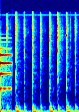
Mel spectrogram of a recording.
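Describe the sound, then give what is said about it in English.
Computer keys are tapped in a quick, fairly steady rhythm, about eight crisp clacks in a row with no talking. A brief faint tone sounds at the very start. “Let me hit a couple of keys here.”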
